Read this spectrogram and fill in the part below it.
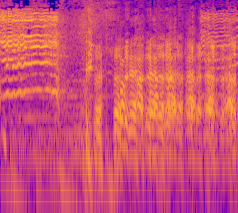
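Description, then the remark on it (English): A goat lets out one loud, quavering bleat, and a man's voice immediately starts talking over its tail end. “O'Shea's open mic with a goat with a goat and friends.”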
